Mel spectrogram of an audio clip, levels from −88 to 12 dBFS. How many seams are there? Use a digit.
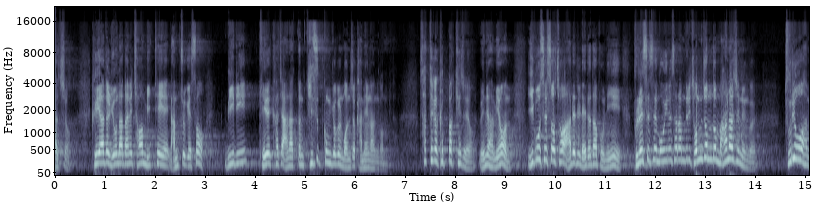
1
